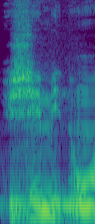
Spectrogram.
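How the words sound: The name is said with a French pronunciation.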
